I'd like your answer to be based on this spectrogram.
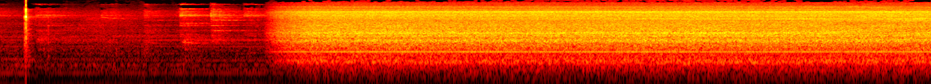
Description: Tools and drill being used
